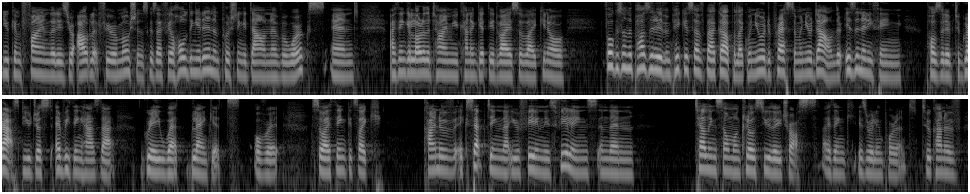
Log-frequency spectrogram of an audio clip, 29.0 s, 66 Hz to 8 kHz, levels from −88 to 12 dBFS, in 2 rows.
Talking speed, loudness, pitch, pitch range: 215 wpm, -32 LUFS, 190 Hz, 180-205 Hz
